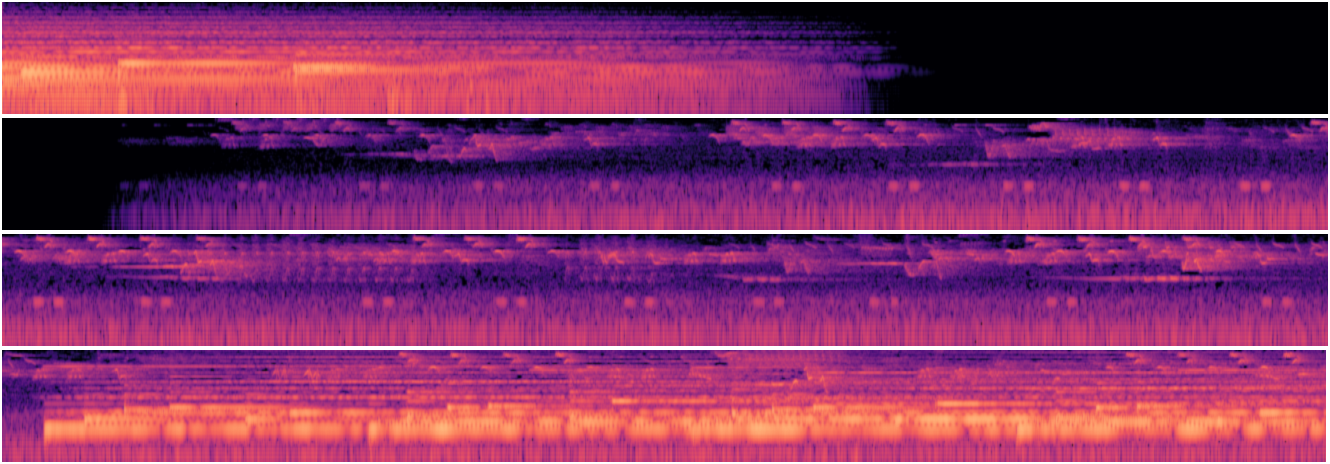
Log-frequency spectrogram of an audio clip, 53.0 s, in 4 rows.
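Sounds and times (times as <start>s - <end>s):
instrumental music: 0.0s - 8.6s, 40.2s - 53.0s
birds singing: 14.5s - 53.0s.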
